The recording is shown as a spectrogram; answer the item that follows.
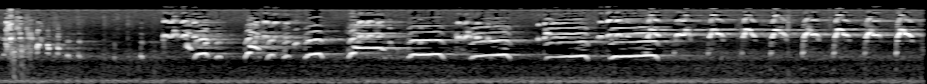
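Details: Bald eagles at a northeast Florida nest share vocals while mating on a December morning during incubation: a loud, sustained series of ringing, slightly falling piping notes, about one and a half per second, rich and clear.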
